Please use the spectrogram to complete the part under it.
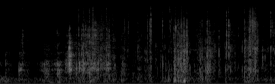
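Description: Plastic packaging around the grounding wire for a TS100 soldering iron crinkles and crackles as it is unwrapped by hand. The sound is faint, close and irregular, with no voices.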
